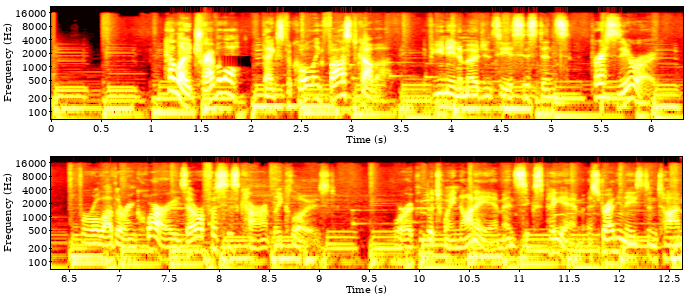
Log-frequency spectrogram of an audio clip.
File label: after hours greeting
